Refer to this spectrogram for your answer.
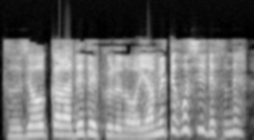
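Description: A woman's voice: a little high, expressive, brisk, no room sound, close to an everyday voice. A woman voicing a stern, composed elderly wife in an amateur radio drama, polite and cool with a scolding edge. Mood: calm. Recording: dull dry lo-fi recording.

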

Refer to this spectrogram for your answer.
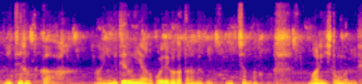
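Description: Animated Kansai-accented young man rambling. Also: lowish voice, fairly quick, gravelly, noisy background. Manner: rambling, self-mocking, animated outbursts. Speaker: comedian podcast host. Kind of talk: casual solo podcast chat.

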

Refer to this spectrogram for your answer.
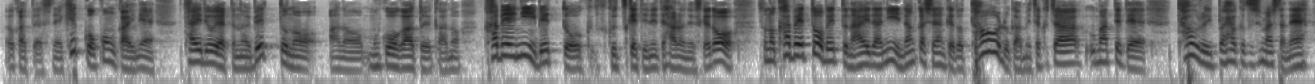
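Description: A woman's voice: low-pitched, very animated, quick pace, few pauses, a little mellow. A woman with a Kitakawachi Kansai accent, hosting a casual solo chat in a rambling way full of fillers. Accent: Kansai, Kitakawachi dialect. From Kitakawachi area of Osaka, Japan. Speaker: podcast host.

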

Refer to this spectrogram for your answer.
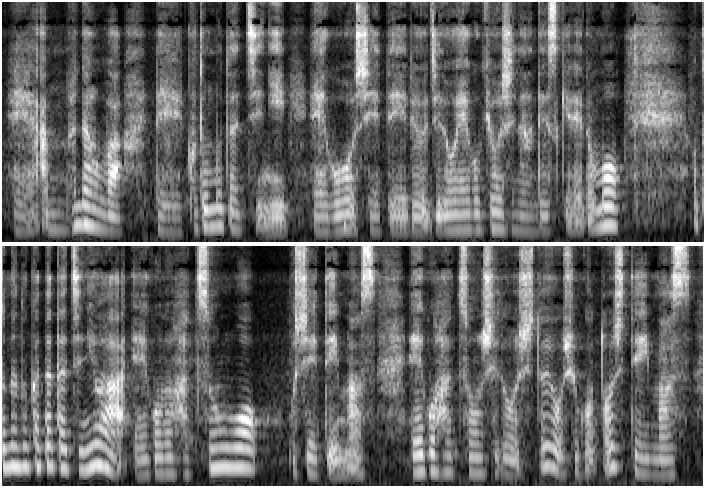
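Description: A woman who coaches English pronunciation, talking on her own podcast in a gentle, explaining way with many fillers. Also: fairly low pitch, gravelly, slight background noise. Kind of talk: solo podcast talk.

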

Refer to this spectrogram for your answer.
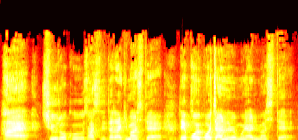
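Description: A man with a gravelly voice and a Kansai Japanese accent, chatting casually and unaffectedly to listeners as a radio host. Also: fairly low pitch, brisk. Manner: natural unaffected delivery, chatty, with frequent sentence-final "ne". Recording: roomy echo, faint background noise.

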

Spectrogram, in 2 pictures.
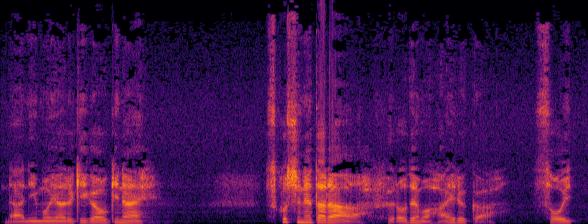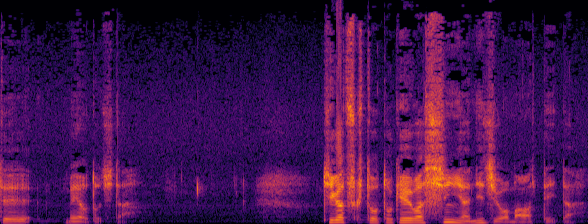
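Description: Here the same kind of role: a man playing a jittery, self-mocking recluse in his thirties narrates his own horror tale for radio. The voice sits mid-range, the talk is rough and colloquial, and the lightly acted, unhurried telling feels wry and tired.

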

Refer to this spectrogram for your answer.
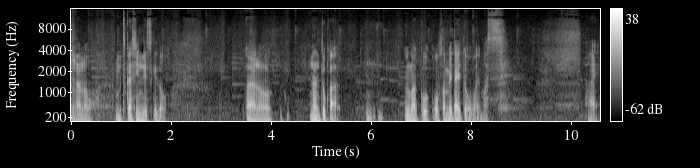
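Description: A middle-aged podcast host with a deep bass voice, vocal fry, and a darkish tone records a casual solo episode from inside a car parked in a garage. He rambles, uses lots of fillers, and corrects himself mid-sentence.

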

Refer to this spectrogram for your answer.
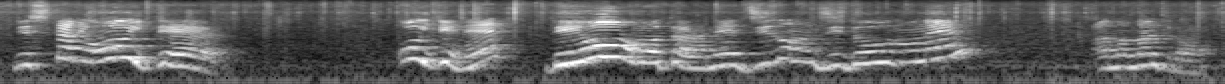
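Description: A woman's voice: high voice, moderate pace, slight background noise. A woman with a Kansai accent, a takoyaki shop owner, telling a story in casual, exasperated chat. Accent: Kansai Japanese. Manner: animated, exasperated ranting. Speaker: takoyaki shop owner hosting a radio talk. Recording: roomy echo. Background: faint sizzle of takoyaki frying.

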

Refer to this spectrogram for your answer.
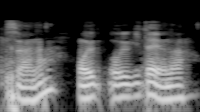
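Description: A man's voice: fairly low pitch, fairly quick, warm tone, no echo, highs cut off. A man co-hosting a casual podcast chat, confessing sheepishly and putting himself down, then flaring up. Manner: sheepish, self-deprecating confessing that flares into indignation. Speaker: podcast co-host.

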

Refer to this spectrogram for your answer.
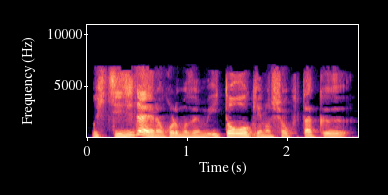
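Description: A young woman with a Kansai accent teases her friend through a casual podcast chat. Her husky voice swings widely in pitch. She calls in from her family home, and the line sounds dull and lo-fi. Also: lively intonation. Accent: Kansai Japanese. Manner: teasing, quick banter. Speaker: podcast co-host. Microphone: remote call. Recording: dull lo-fi audio.

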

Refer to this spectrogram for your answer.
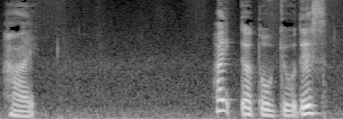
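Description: Low, warm and expressive, a woman's voice moves a little slowly and sounds nasal, stuffed-up and drowsy. She hosts a daily morning weather and today-in-history show, chatting casually as she reads weather and trivia notes, with a sleepy, unpolished delivery.

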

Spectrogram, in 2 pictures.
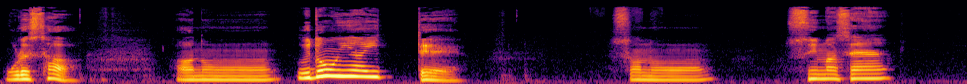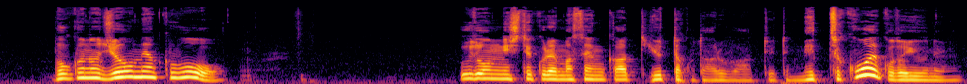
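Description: A young man with a Kansai accent hosting a casual talk show, telling absurd stories deadpan with sudden leaps in pitch. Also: measured pace, pauses often. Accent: Kansai Japanese. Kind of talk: casual storytelling monologue.

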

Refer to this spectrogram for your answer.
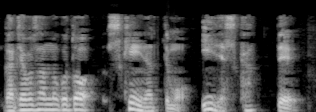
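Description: A man hosting a radio show, talking in a playful, excitable, teasing way. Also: on the high side, fast, breathy edge, lo-fi sound. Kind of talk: casual radio banter.

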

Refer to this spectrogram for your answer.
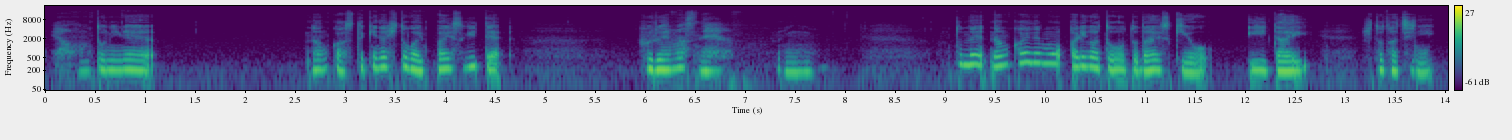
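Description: A woman with a husky, rough morning voice, hoarse from sleep, chatting casually and politely as a podcast host replying to listener letters, often trailing into soft murmurs. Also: medium pitch, no echo. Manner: polite, appreciative. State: hoarse from having just woken up.

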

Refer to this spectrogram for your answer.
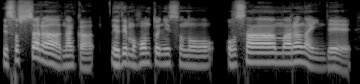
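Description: A man's voice: on the high side, normal speed, clear, resonant tone, no echo, clean studio sound. Chatty young man telling a story. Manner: chatty, animated retelling with laughs and voiced quotes. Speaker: podcast host. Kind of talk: casual solo storytelling.

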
